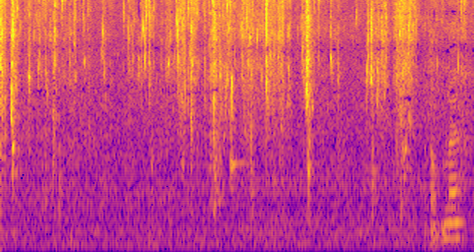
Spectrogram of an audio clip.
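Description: Water drips and splashes into a metal basin.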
